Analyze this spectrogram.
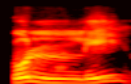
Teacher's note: lamnya dibaca double ada tasdidnya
